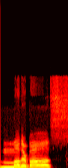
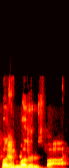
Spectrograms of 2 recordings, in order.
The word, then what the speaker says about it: Mothersbaugh: 2 sets of brothers in there, Mark and Bob Motherboss. How do you pronounce their name? Motherboss? Mothersbaugh.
